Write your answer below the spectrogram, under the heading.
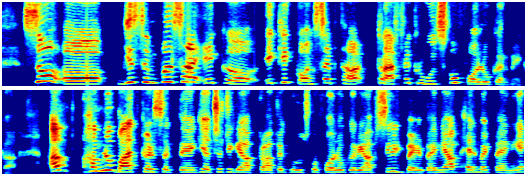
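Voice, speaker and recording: A woman speaks at a moderate pace in a high pitch, with very wide pitch swings, big shifts in loudness, hardly any pauses, and a bright, sharp tone in a dry, close recording with no echo. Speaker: radio jockey. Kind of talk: interview answer. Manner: fluent, lively.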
